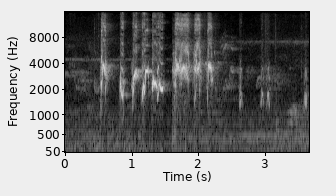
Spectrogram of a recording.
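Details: Fighting song of a red-whiskered bulbul used as training lure: one loud, dense run of rich whistled and slurred notes lasting about two seconds, followed by softer scattered chirps.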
